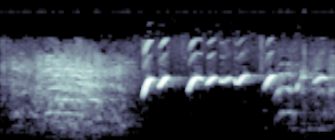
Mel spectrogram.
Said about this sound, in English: What are you whistling for? Nothing. Can't a fellow whistle?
